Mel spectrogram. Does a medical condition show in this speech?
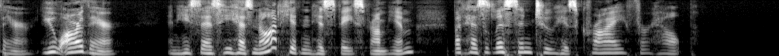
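No.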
